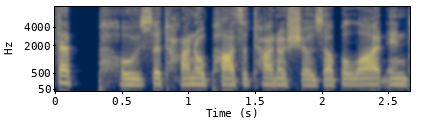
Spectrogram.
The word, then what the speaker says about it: Positano: I hadn't realized I was pronouncing Positano incorrectly until the director corrected me that it was Positano and not Positano.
